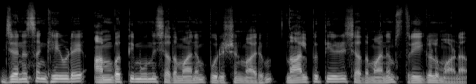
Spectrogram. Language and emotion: Malayalam, neutral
